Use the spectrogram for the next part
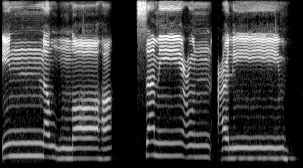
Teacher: نون میں گنہ کریں گے، تشدید ہے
